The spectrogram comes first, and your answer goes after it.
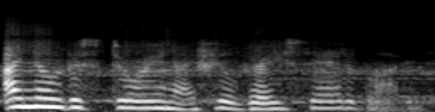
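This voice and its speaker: A woman's voice: fairly high pitch, racing, a little hiss or hum, lightly acted. An American woman playing an anxious young aspiring actress and reluctant accomplice in a 1950s radio mystery, earnest, hesitant and dramatic. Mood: earnest, pleading. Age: young adult. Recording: muffled, lo-fi 1950s radio recording.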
